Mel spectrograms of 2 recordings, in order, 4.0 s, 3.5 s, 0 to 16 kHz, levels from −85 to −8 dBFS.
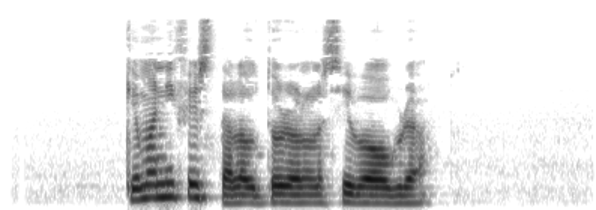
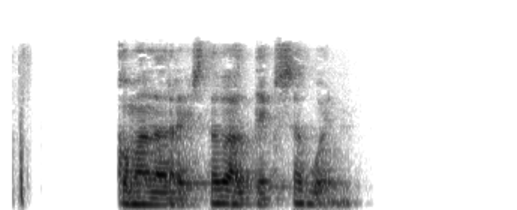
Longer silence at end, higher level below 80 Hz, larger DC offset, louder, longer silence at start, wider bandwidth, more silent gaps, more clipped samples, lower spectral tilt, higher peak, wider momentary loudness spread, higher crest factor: about the same, 1.15 s vs 1.1 s; second, -78 dBFS vs -52 dBFS; neither; second, -21 LUFS vs -17 LUFS; first, 0.85 s vs 0.15 s; first, 11.5 kHz vs 7.8 kHz; second, none vs 0.31-0.78 s; neither; about the same, -6 dB/octave vs -6 dB/octave; about the same, -4 dBFS vs -2 dBFS; second, 7 LU vs 20 LU; about the same, 18 dB vs 18 dB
